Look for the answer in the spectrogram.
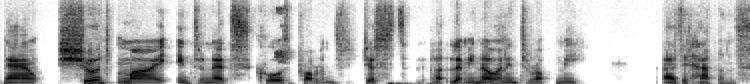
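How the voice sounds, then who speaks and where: A man from Colombia, giving a measured, polite academic lecture over a video call. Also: medium pitch, lively intonation, no echo. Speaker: guest lecturer, structural engineer. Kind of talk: online lecture presentation. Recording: dull, dry video call audio.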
